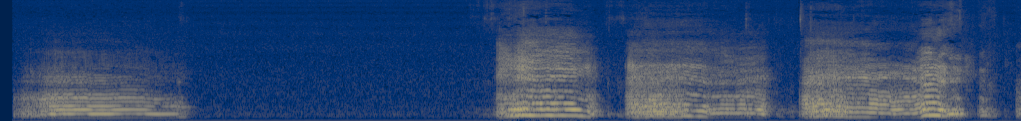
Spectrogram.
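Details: Chihuahuas play fighting together indoors, giving harmonic, rumbling growls: one long growl lasting about two seconds, a pause, then two further bursts of growling with rising, whining edges, the last around eight to ten seconds.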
